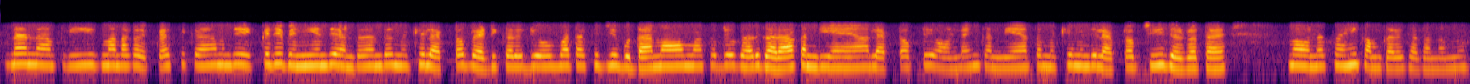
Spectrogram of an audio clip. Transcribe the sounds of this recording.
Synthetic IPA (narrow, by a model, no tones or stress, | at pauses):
nɐnɐpliːzmãt̪ãkʰeɾɪkʋɛːsʈikɐjãmʊ̃ɦɪ̃ɲd͡ʑeɪkʊd͡ʑebɪniənɪ̆d͡ʑeɐ̃nd̪əɾɦə̃nd̪əɾmʊ̃ːkʰelɛːp̚ʈɔːp̬ɾɛːɖikɐɾeɗijomãt̪ãːkʰed͡ʑiːə̃ɓʊd̪ʱaːemãomãsɐʄoɡʱɐɾɡʱɐɾakɐ̃nd̪iaːɦijãlɛːp̚ʈɔːp̚t̪eɔːnlaːɪnkɐ̃nd̪iaːijãt̪ɐmũːkʰemʊ̃ɪɲd͡ʑelɛːp̚ʈɔːp̚d͡ʑiizɐɾuːɾət̪aːɦe | mãːʊnəsãɦikɐmkɐɾesɐɡʱə̃nd̪aːmõ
